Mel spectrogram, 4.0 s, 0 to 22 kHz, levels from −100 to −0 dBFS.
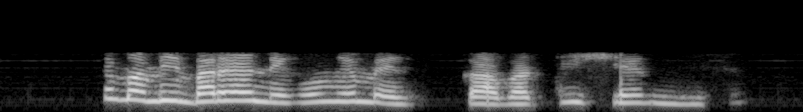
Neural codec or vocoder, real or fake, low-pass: vocoder, 22.05 kHz, 80 mel bands, HiFi-GAN; fake; 3.6 kHz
